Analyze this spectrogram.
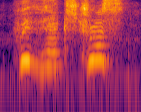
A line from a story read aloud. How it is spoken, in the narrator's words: asked the Mock Turtle a little anxiously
